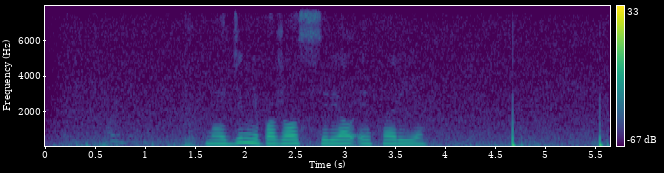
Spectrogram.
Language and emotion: Russian, neutral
